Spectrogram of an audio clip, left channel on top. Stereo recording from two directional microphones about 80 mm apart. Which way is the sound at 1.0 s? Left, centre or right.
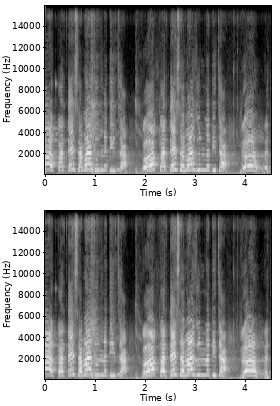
Right.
